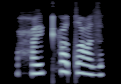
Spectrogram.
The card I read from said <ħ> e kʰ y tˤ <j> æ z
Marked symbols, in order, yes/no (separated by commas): yes, yes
